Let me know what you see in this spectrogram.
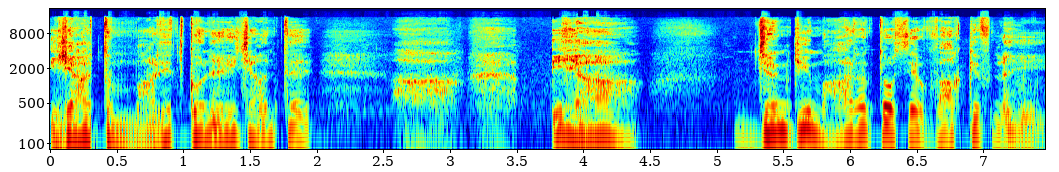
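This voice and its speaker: A man's put-on character voice at medium pitch, with lively intonation, a very slow pace and long, frequent pauses. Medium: fan dub. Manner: sneering, drawn-out grunting hesitations.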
